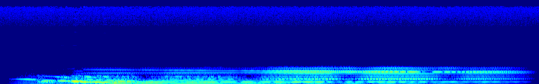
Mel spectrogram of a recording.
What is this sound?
wierd-wooo-sound
This could work as a game sound for a raygun powering up, or repeated as a siren. I think it originally started as a drum beat, but I really played around a lot with it before this came out in Audacity.
machine, powerup, woo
